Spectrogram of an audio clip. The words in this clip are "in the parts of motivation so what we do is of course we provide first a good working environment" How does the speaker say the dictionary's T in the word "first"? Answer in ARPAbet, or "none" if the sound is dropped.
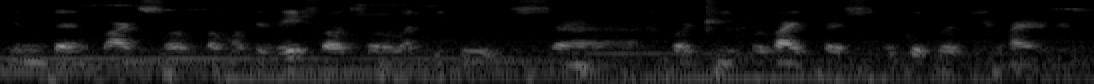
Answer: none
